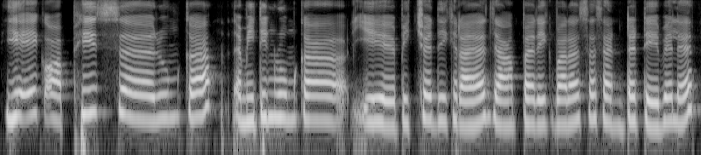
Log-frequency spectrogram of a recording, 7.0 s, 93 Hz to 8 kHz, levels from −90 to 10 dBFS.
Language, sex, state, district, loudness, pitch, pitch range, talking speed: Hindi, female, Haryana, Rohtak, -13 LUFS, 250 Hz, 235-270 Hz, 180 wpm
